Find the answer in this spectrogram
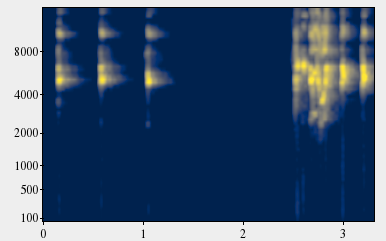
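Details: Breeding-condition fighter lovebird, lure song: three separate shrill chirps, a short gap, then a dense rapid chattering burst of overlapping harsh notes ending in two more chirps.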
